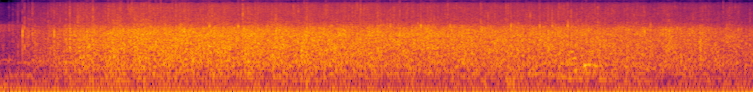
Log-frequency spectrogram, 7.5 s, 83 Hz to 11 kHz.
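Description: A crowd at a 2024 senior recognition ceremony applauds graduating seniors with loud, continuous, tightly packed clapping that stays even throughout.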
